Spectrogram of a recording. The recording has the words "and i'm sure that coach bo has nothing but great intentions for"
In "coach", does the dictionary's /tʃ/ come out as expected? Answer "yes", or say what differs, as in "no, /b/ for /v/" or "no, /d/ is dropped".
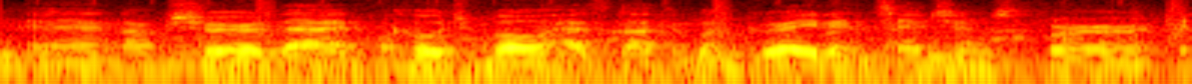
yes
